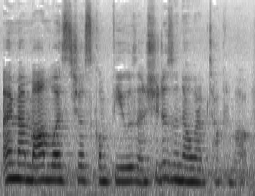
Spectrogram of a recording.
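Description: A woman's voice: fairly high pitch, fairly even intonation, brisk, a little hiss or hum. A woman hosting a mukbang video, chatting casually and rambling between bites of food. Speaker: mukbang channel host. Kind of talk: casual chat while eating on camera.

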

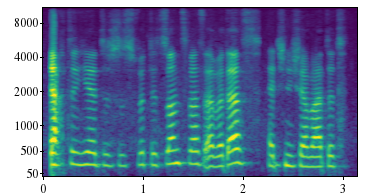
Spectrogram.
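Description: A woman's voice: fairly high pitch, fairly even intonation, quick pace, lightly acted. A woman playing a suspicious young homeless woman who complains and refuses to trust, in a game roleplay. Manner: distrustful, pouty complaining.

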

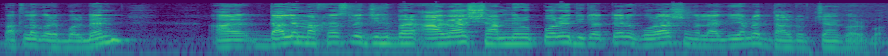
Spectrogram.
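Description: A man giving a recitation lesson, explaining and demonstrating each letter sound slowly, and asking viewers to repeat after him. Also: high voice, a little hiss or hum. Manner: addresses viewers directly. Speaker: Quran recitation teacher. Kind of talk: tajweed lesson.

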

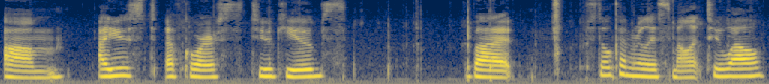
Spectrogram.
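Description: A woman's voice: medium pitch, fairly even intonation, very slow, pauses often, slight background noise. A woman vlogger casually reviewing wax melts at home, chatty and gushing, with many ums and likes.

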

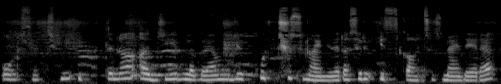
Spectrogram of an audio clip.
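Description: A young woman from Punjab, India, vlogging casually while unwell and short of sleep, talking quietly. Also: fairly high pitch, animated, moderate pace, slight background noise. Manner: soft, subdued talk, she speaks quietly. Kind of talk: casual vlog chat.

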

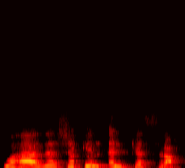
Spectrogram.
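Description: A woman teaching a first-grade reading lesson, stretching out sounds and words slowly and repeating them patiently for young pupils. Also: fairly high pitch, sing-song. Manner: addresses the class as girls, with patient repetition. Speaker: primary school teacher. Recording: dull lo-fi recording.

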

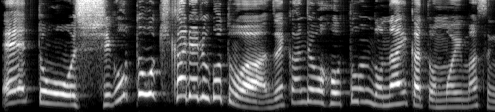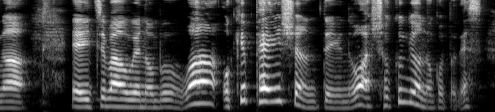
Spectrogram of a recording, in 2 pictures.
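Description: A woman with a Japanese accent teaching English travel phrases to seniors, modelling each phrase very slowly. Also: fairly high pitch, sing-song, a little mellow.

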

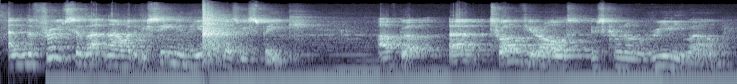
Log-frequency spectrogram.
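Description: A man's voice: a little high, moderate pace, creaky. An older man, a sailing club instructor, talking with enthusiasm in a documentary interview in an indoor clubroom. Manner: enthusiastic, animated storytelling. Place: indoor clubroom with photos on the wall. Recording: roomy, distant, with music behind.

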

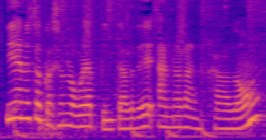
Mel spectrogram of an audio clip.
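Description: A woman's voice: mid-range voice, very animated, fast talker, darkish tone. Woman narrating a craft tutorial over music. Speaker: host of a slime craft channel. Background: background music.

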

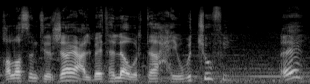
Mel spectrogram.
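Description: A man's voice: on the high side, sing-song, racing, faint music behind. An actor dubbing a drama in Syrian Arabic, playing a protective young man who speaks firmly and confronts others. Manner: firm, confrontational. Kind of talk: dubbed TV drama.

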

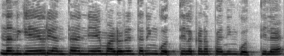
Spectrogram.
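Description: Woman doing a tearful old mother-in-law, crying, high steady voice, talks fast, village drama. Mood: tearful lament. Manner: pleading, sobbing complaints. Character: grieving older mother-in-law, tearful and wounded. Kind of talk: village family drama acting.

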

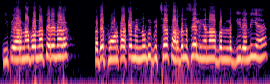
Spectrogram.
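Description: A woman playing a sharp-tongued scornful aunt. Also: on the high side, steady tone, brisk, natural voice. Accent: Punjabi. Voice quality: scolding, taunting. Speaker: visiting aunt. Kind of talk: village drama acting.

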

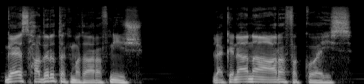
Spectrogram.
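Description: A man voicing a courteous, mysterious engineer in his fifties with an Egyptian Arabic accent, calm and knowing. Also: fairly low pitch, quick pace, soft background music, close to an everyday voice. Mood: polite. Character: smiling middle-aged male engineer, polite and mysterious.

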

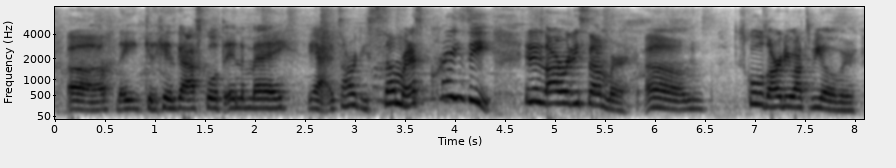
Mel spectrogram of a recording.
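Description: A woman's voice: lowish voice, fairly bright tone, a little hiss or hum. Chatty young woman vlogging at home. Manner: chatty, rambling with many ums. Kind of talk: casual chat. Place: home kitchen. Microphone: phone at arm's length.

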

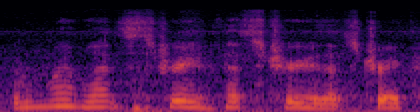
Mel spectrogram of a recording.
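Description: A woman's voice: medium pitch, steady tone, unhurried, vocal fry, a crowd in the background. A woman streamer chatting casually and teasing her co-hosts, often laughing. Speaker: streamer host.

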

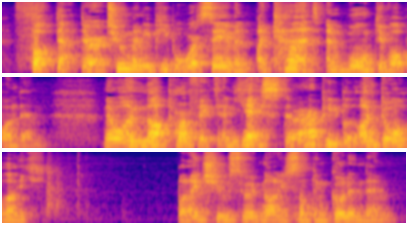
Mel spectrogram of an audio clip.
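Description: A man's voice: fairly high pitch, roomy sound. A young man performing spoken word poetry, intense and building to impassioned outbursts.

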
